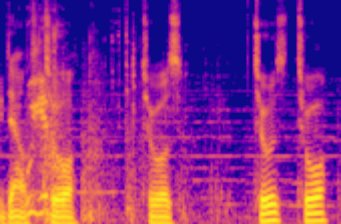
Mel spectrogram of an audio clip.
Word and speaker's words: Tours: the U Down tour tours tours tour I don't know it's pronounced I'm sure not twers that's that's how yorman pronounces it right cool okay and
